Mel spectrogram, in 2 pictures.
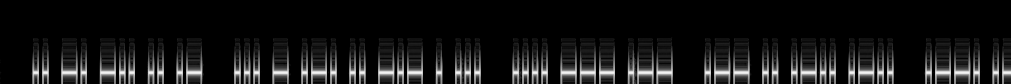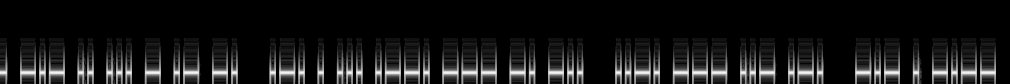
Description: Morse code, heard as a keyed tone, about 25 wpm, 550 Hz. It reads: INDIA STRIKES HOW WILL PAKISTAN RESPOND FOUR KEY
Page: news headlines in morse code at 25 wpm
